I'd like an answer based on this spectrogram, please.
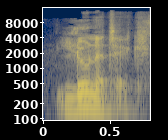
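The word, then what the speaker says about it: lunatic: یه جمله باهاش بسازی لونتک تلفظو دقت کنید استرس روی حجای اول لونتکون اسمه یعنی دیوانه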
